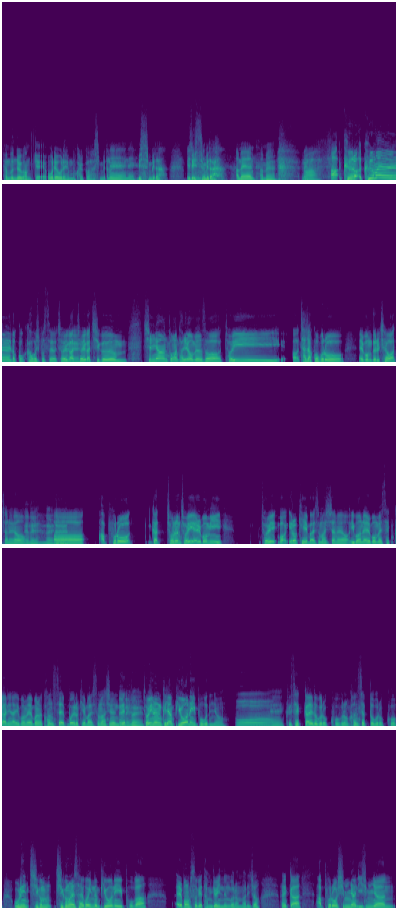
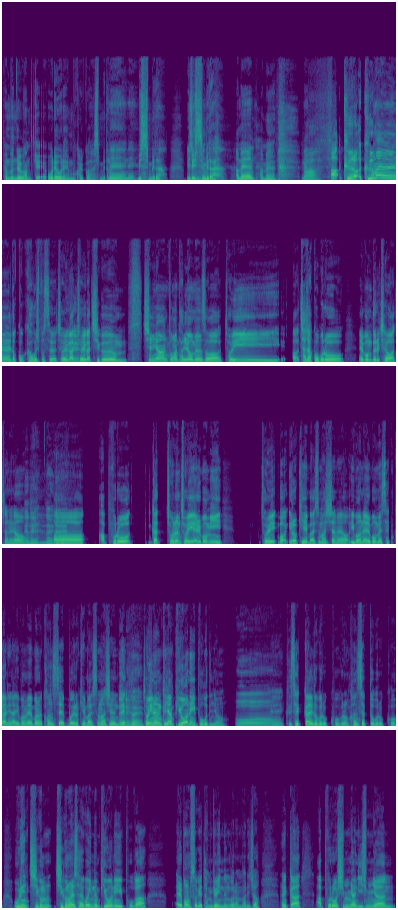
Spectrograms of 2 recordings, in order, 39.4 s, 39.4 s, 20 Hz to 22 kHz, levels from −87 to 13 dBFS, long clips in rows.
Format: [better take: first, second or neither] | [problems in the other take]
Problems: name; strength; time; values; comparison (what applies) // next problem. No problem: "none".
second | muffled; very; fading above 2.5 kHz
